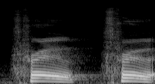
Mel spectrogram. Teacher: la langue touche les dents du haut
